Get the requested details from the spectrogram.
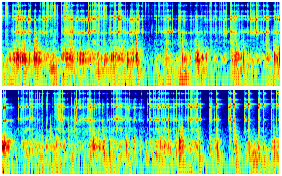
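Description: A tall, empty, hollow diamond-pattern cut glass tumbler stands upside down on a table while long acrylic nails tap and scratch along its sides. Quick bright clinks and ticks mix with scratchy rasping across the faceted glass. Each tap dies away almost at once, with a high glassy tone.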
